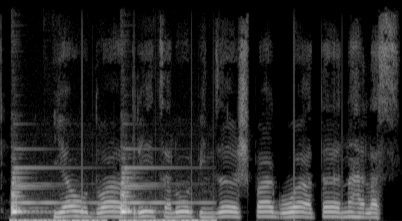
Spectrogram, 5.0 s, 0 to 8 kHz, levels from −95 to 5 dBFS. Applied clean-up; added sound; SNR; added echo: none; Gong; -4 dB; none.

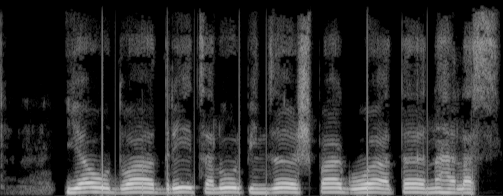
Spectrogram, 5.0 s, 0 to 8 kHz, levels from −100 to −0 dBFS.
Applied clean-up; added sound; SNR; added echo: none; none; none; none.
